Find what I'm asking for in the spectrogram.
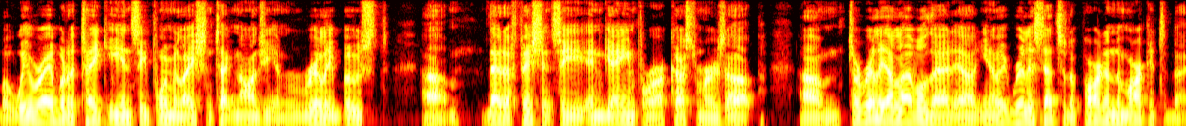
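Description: On a very clean recording with a silent background, a man with a Southern US accent speaks at a fairly quick pace, using a fairly low pitch, a bright, sharp tone and fairly even intonation. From Mississippi. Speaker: agricultural brand manager. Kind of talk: interview.

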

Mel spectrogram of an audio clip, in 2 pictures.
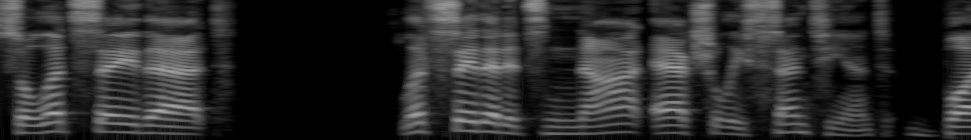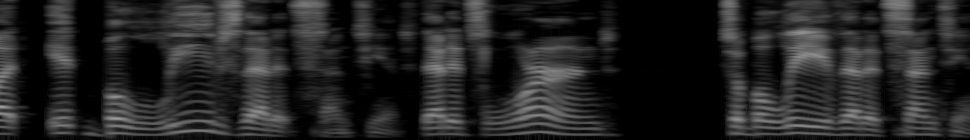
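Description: In a very clean recording with a silent background and a dry, close sound with no echo, a man with an ordinary speaking voice speaks at a fairly slow pace, his fairly high pitch varying in an ordinary way. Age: 40s. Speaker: contractor and podcast guest. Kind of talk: casual chat.

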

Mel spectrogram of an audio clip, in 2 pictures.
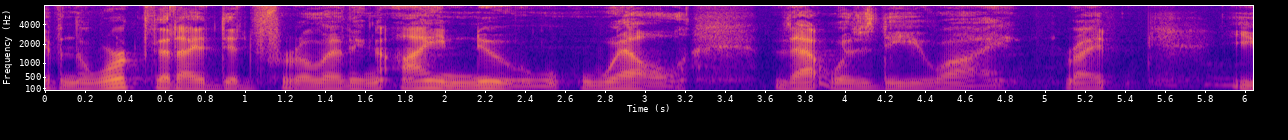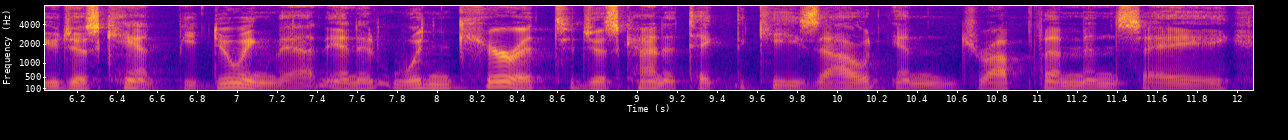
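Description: A man with a plain, everyday voice and an American accent talks at a moderate pace in a fairly low pitch with ordinary pitch variation. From US Midwest, Chicago. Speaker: recovering alcoholic, former lawyer. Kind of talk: personal testimony.

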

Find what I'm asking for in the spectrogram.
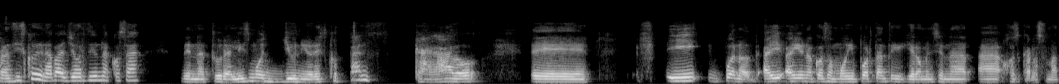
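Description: Ordinary pitch variation marks this man's dark, mellow voice with a Mexican accent. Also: medium pitch for a man, moderate pace. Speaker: film director. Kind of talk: casual chat.

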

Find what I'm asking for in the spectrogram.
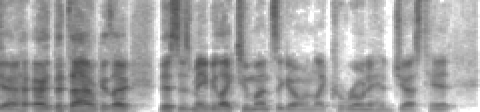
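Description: An American man with an ordinary speaking voice, ordinary pitch variation and a moderate pace, on a very clean recording with a silent background. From Boston area, US. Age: 30s. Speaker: breath coach and actor. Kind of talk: casual chat.

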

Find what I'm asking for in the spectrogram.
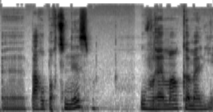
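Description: This woman's voice sits at a very deep, low pitch. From Quebec. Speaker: tech entrepreneur. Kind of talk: casual conversation.

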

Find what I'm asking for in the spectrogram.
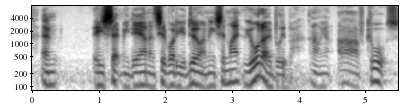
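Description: Here a man talks with an Australian accent at a fairly low pitch. His pace is fairly quick, with ordinary pitch variation. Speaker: motorsport commentator. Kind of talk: casual interview, storytelling. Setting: racetrack. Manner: chatty, laughs often.

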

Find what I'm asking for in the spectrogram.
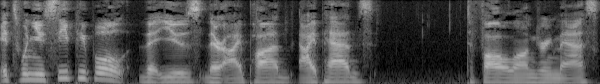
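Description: A man with an American accent talks at a fairly slow pace in a plain, everyday voice, fairly low in pitch with ordinary pitch variation. The recording is very clean, with a silent background. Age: 20s. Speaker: podcast co-host. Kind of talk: casual chat.

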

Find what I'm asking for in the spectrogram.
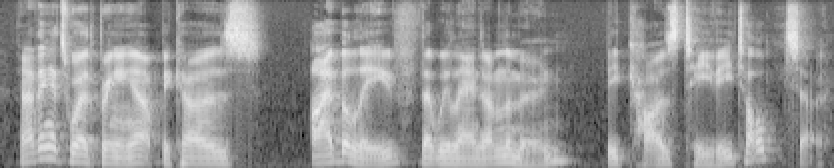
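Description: On a very clean recording with a silent background, a man with a medium pitch speaks at a moderate pace with big swings in loudness. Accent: Australian. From Melbourne, Australia. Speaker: photographer and composer, host's husband. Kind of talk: casual chat. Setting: at home dining room table.

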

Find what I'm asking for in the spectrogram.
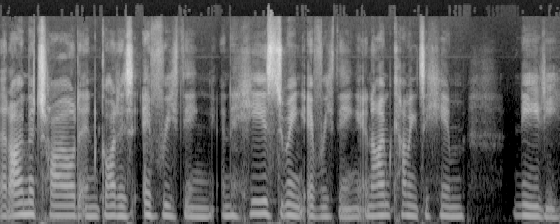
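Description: A woman speaks at a moderate pace with a fairly low pitch and fairly even intonation, on a very clean recording with a silent background. She has an unremarkable speaking voice. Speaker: nun and podcast co-host. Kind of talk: casual discussion of a spiritual book.

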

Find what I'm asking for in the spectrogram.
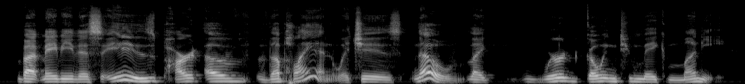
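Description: In a very clean recording with a silent background, a man talks very slowly. He has an American accent and a medium pitch. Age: 40s. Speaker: podcast host. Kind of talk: casual chat.

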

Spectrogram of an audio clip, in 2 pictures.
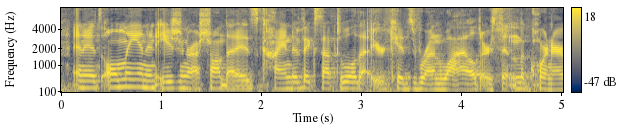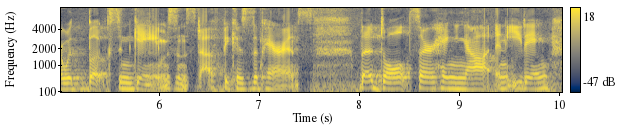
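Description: A woman with an American accent speaks at a fairly quick pace in a fairly low pitch, with monotone, flat intonation and very even loudness. Audible room echo and noticeable background noise are present. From Oklahoma City, US. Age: 30s. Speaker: food blogger. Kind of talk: casual chat.

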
